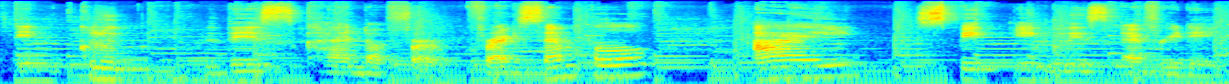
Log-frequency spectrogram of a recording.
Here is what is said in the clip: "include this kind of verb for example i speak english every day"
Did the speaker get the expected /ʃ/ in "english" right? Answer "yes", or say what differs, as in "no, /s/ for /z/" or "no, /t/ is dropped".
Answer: no, /s/ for /ʃ/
